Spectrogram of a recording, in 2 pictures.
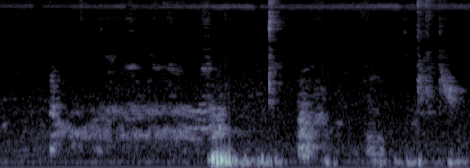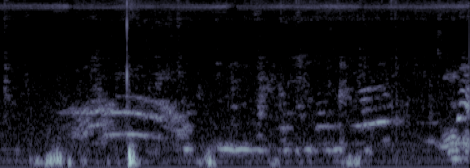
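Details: Baby monkeys Moni and Mino, kept and hand-raised, scared and angry at the sight of a new cameraman: a series of harmonic squealing wails, some arching up then down, with thumps and handling noises between them, indoors.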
